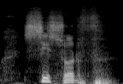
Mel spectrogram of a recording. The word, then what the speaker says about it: CSRF: Sí, me Que, algunos las pronuncian como Sea Surf, de, de surfeo del, del mar, ¿sabes? Sea Surf.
